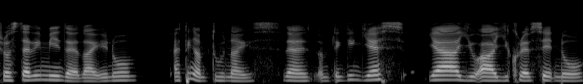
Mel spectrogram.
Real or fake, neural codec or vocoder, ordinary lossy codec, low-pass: real; none; none; 7.2 kHz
